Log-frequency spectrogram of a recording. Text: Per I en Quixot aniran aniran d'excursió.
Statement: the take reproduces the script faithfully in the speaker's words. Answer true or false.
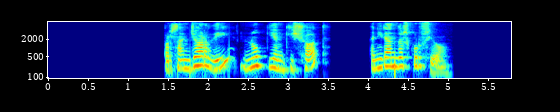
false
